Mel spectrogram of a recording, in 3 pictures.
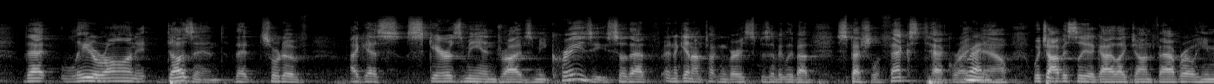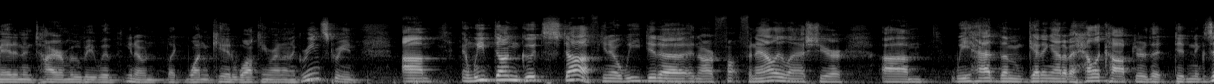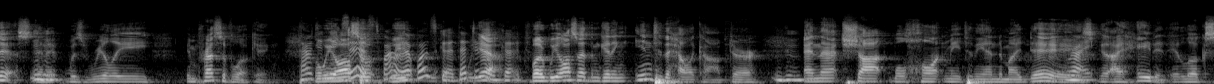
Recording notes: (Live at SXSW). Speaking in front of a live audience at South by Southwest.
